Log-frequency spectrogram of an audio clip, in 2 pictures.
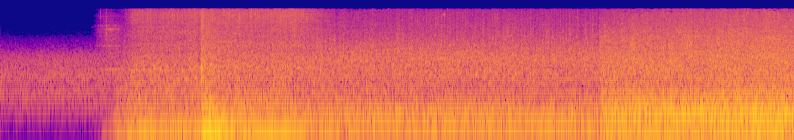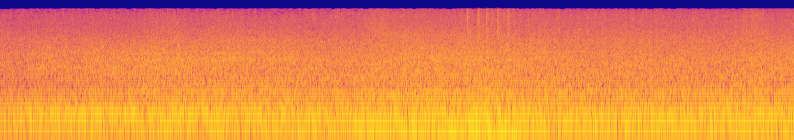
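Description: A tank engine rumbles loudly.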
